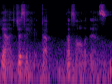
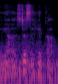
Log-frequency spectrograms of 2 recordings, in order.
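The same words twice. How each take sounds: First: Nurse's words echoed in a whisper; a soft unvoiced repeat of the line. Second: Said in the usual way. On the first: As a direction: hush it back as reassurance. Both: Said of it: "She goes".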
